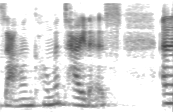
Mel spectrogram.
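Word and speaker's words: comitatus: The first is comatitis. So that's how you pronounce that one, comatitis.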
